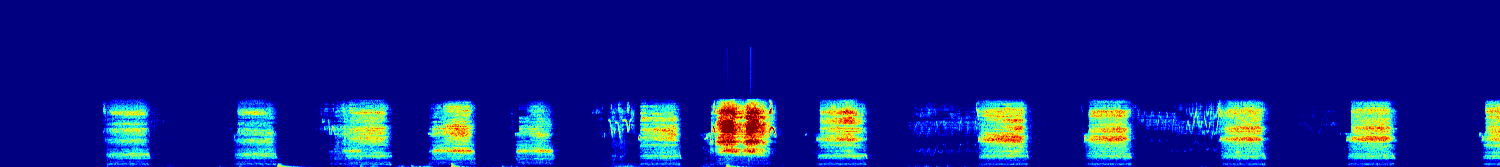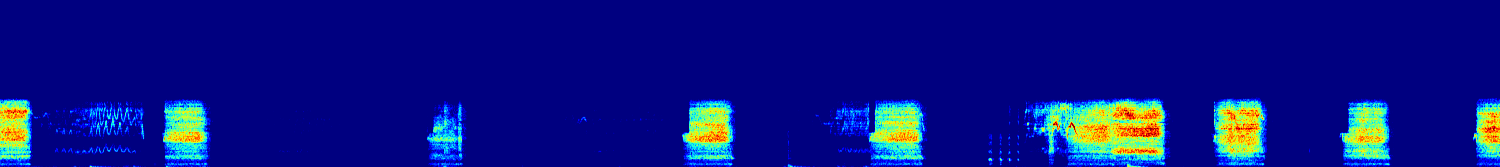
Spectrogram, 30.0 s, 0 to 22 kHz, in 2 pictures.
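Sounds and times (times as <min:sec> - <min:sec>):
owlets rasping hissing calls: 0:01.1 - 0:01.6, 0:02.4 - 0:05.6, 0:06.2 - 0:12.7, 0:13.4 - 0:14.0, 0:14.8 - 0:17.1, 0:19.3 - 0:19.7, 0:21.8 - 0:22.4, 0:23.7 - 0:24.3, 0:25.0 - 0:27.7, 0:28.4 - 0:29.0, 0:29.8 - 0:30.0.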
